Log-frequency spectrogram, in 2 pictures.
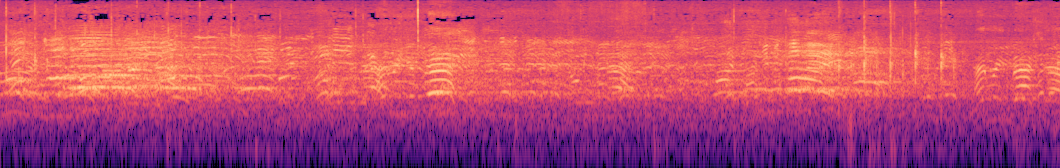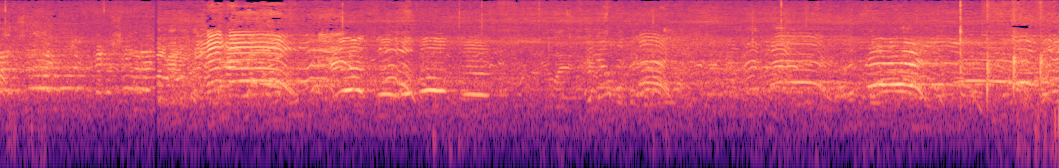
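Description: Voices calling and shouting across a soccer field: players calling to one another and onlookers calling out, many short overlapping shouts with no clear words, loudest in a cluster of calls a little past the middle.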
